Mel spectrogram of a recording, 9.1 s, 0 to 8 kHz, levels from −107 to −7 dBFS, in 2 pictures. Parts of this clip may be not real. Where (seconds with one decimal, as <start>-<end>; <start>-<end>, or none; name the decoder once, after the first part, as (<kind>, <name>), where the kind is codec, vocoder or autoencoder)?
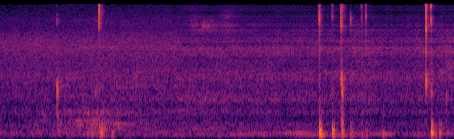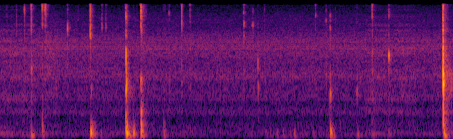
1.8-4.9 (codec, DAC); 8.2-8.7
